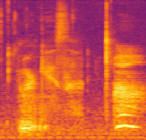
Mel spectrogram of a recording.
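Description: A woman's soft whispering voice: a few breathy, hissy syllables, with a short voiced murmur near the end.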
